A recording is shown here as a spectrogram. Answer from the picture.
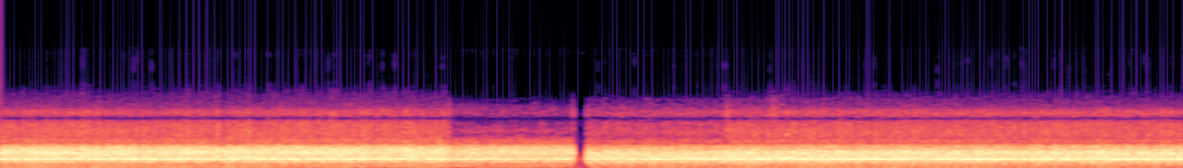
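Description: Steady rushing rumble of a train running along the track, broken by a very short dropout about four seconds in.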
